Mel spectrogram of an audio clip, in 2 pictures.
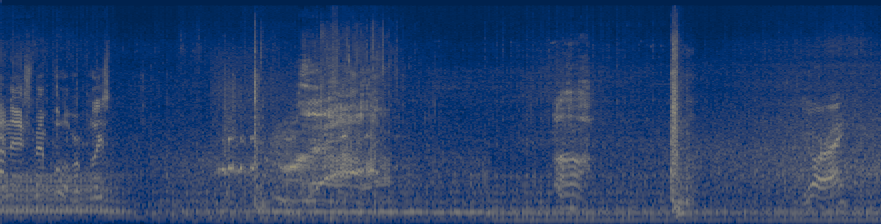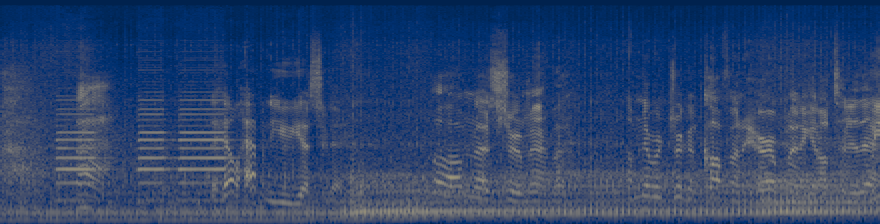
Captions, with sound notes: Hey, Nash, man, pull over, please. (vomiting) (groaning) You all right? (horn honking) What the hell happened to you yesterday? Oh, I'm not sure, man, but... I'm never drinking coffee on an airplane again,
